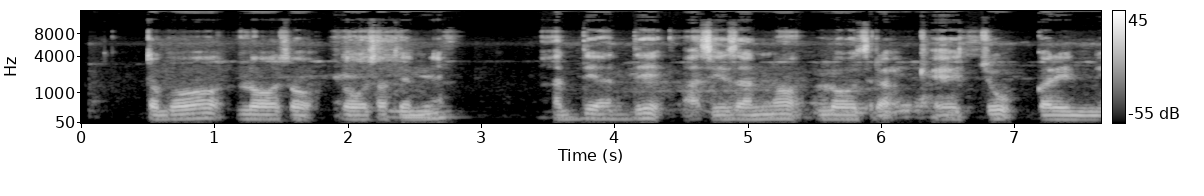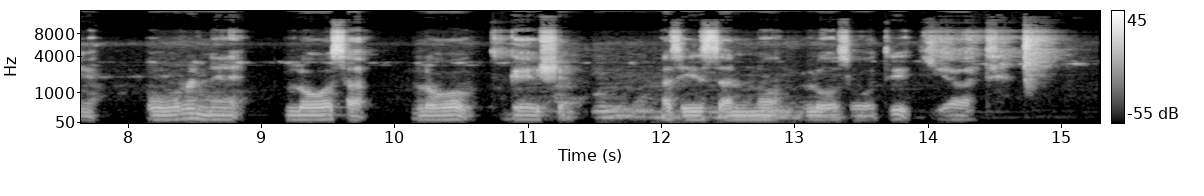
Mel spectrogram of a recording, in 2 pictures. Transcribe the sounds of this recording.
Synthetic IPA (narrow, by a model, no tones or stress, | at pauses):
t̪ɔɡoːloːsɔlo̞ːsɐt̪ɛnːɛ | ɐd̪ːɪɐd̪ːɪɐ̰siːs̬ɐnːɔlo̞ːsɪɾɐ̰kʼe̞ːt͡ʃːuɡ̥ɐlɪnːɛ | uːɾɪnɛ | lo̞ːsɐ | lɔwɔɡe̞ːʃːɛhɐsiːsːɐnːɔloːsoːt̪ɪjaːt̪ɛ̥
